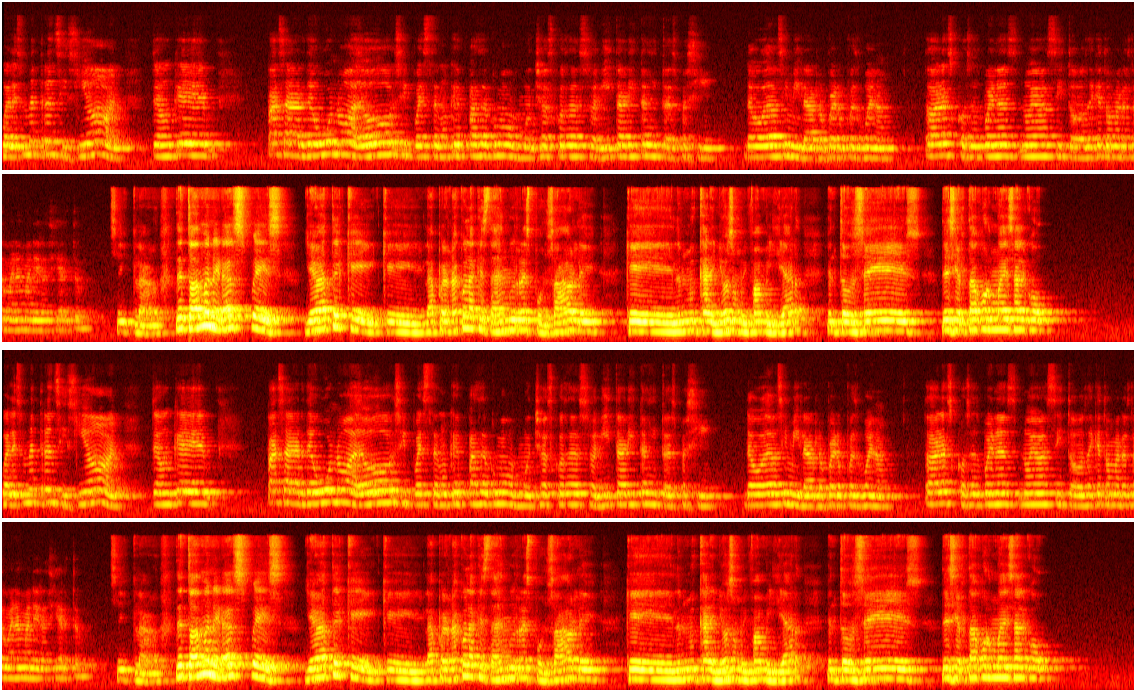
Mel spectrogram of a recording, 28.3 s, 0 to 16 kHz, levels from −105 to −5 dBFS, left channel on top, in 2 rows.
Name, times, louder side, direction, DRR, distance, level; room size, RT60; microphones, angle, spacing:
voice 1, 0.0-2.9 3.3-8.9 9.3-11.1 11.5-15.2, equal, 90° right, 1.3 m, -34 dB
voice 2, 15.6-17.6 17.9-21.6 22.0-24.2 24.5-25.6 25.9-27.1, left 3 dB, 15° left, 0.4 m, -23 dB
7.2 x 3.3 x 4.6 m
head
